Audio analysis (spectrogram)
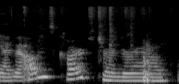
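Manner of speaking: ordinary talk, nothing marked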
